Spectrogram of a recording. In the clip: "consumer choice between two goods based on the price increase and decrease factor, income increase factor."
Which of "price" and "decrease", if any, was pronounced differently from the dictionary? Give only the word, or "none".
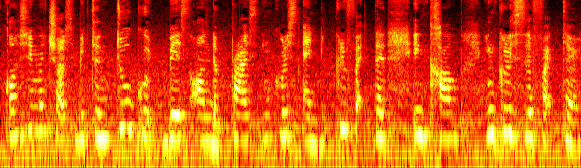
decrease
